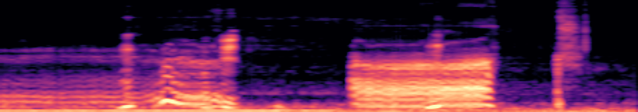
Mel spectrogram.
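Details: Chihuahua guarding a car, growling possessively: a rough, raspy growl rising briefly near the start, then a longer, louder, noisy rumble lasting about a second, followed by quieter background and a sharp click.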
